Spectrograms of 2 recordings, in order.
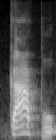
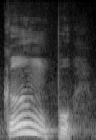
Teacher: o ar sai inteirinho pela boca. Quando eu falo campo, parte do A vai para o nariz. · Por quê? Porque a sua língua sobe um cadinho e empurra esse A para o céu da boca, fazendo uma nasalização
